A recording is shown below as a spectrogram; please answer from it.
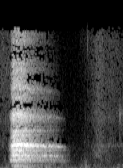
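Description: A man's breathy sigh, about a second long, fading out.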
